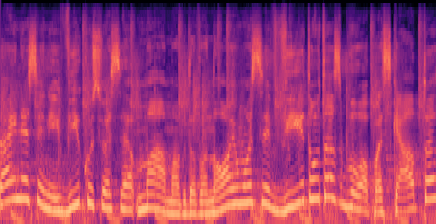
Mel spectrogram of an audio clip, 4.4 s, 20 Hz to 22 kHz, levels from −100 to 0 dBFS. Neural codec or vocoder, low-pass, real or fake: vocoder, 48 kHz, 128 mel bands, Vocos; 19.8 kHz; fake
